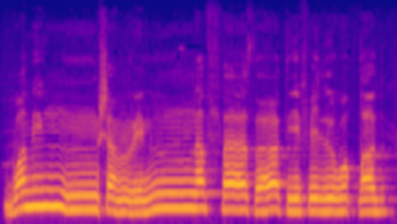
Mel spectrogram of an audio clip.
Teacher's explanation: ওয়া মিন এখানে নুন সাকিন, নুন সাকিনের পর শিন আসছে, এই নুন সাকিনকে ইকফার গুণনা করিয়া পড়তে হবে, একালে পরিমাণ ইকফার গুণনা হবে।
